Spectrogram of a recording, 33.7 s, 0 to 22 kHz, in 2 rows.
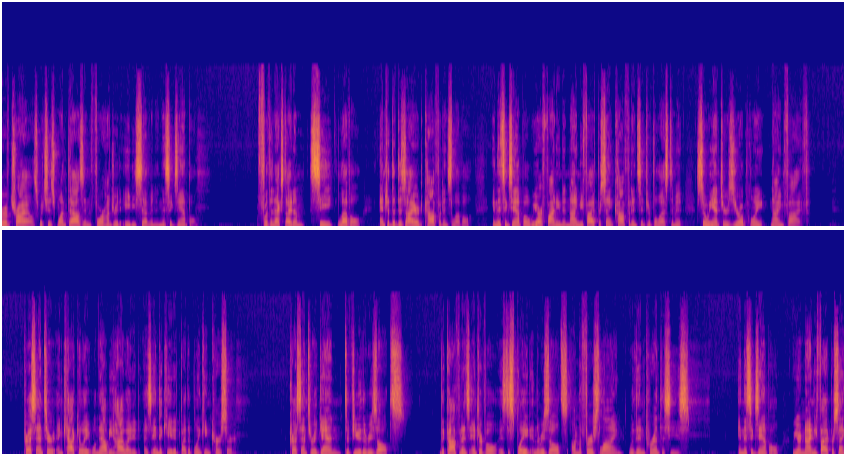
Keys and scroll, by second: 1.9 1, 2.9 4, 3.3 8, 3.9 7, 5.9 Return, 14.4 0, 15.0 ., 15.9 9, 16.4 5, 18.2 Return, 23.4 Return.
